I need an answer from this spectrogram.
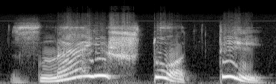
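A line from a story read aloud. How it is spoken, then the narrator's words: Angry shout. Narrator (Russian): гневно крикнула Лизи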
